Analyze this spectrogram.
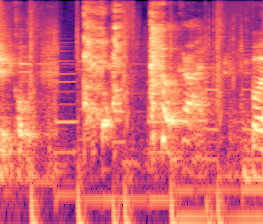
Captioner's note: coughs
